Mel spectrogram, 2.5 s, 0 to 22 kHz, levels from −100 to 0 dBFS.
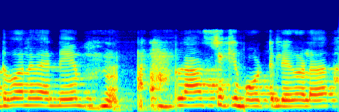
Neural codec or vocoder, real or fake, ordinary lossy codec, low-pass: codec, 44.1 kHz, 7.8 kbps, Pupu-Codec; fake; none; 7.2 kHz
